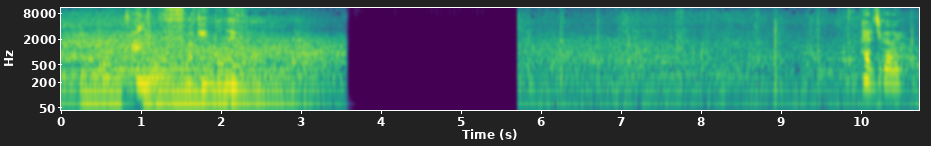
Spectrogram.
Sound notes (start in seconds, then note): none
